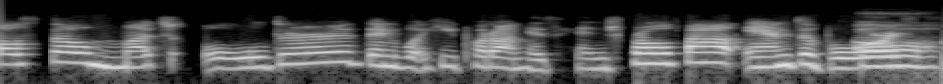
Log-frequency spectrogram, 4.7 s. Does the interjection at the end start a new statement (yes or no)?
no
